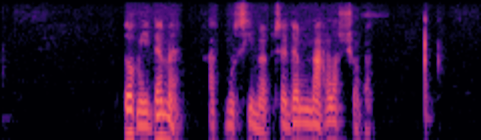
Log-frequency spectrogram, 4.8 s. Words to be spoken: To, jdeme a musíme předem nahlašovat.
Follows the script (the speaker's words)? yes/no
yes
